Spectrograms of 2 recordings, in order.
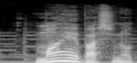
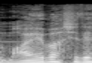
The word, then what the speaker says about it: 前橋: 天気予報で、前橋の天気はって言われるんですけど、地元の人は前橋なんて言ってる人いません。そこは前橋ですっていうね。 – イントネーションってこと？ – そこ大きく違うんですよ。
